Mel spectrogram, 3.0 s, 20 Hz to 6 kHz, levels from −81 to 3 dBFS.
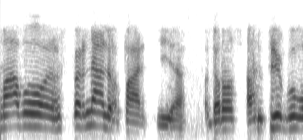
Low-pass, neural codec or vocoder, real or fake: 5.4 kHz; codec, 16 kHz, 2 kbps, FunCodec, trained on Chinese and English, 25 frames a second; fake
